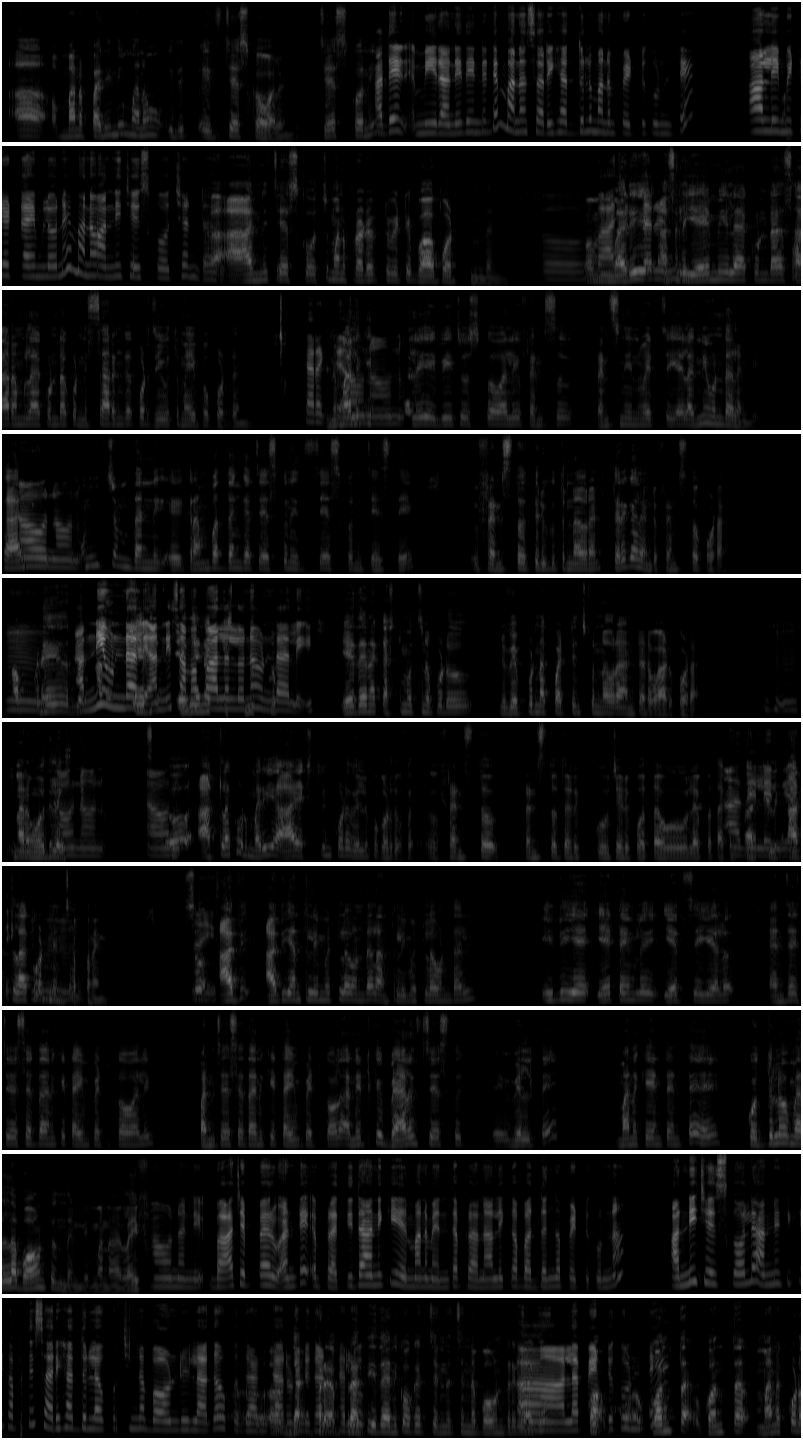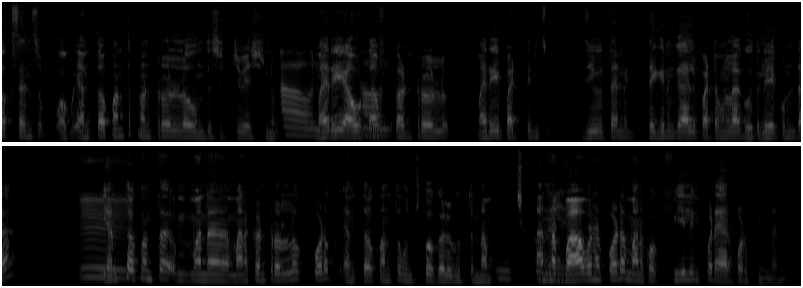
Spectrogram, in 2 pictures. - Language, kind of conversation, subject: Telugu, podcast, మీరు అభ్యాసానికి రోజువారీ అలవాట్లను ఎలా ఏర్పరచుకుంటారు?
- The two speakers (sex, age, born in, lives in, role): female, 30-34, India, India, host; male, 35-39, India, India, guest
- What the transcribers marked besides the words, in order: in English: "లిమిటెడ్ టైమ్‌లోనే"; in English: "ప్రొడక్టివిటీ"; laughing while speaking: "బా చెప్పారండి"; lip smack; in English: "కరెక్ట్"; in English: "ఫ్రెండ్స్‌ని ఇన్‌వైట్"; in English: "ఫ్రెండ్స్‌తో"; in English: "ఫ్రెండ్స్‌తో"; in English: "కరెక్ట్"; giggle; in English: "సో"; in English: "ఎక్‌స్ట్రీమ్"; in English: "ఫ్రెండ్స్‌తో"; "తిరగకు" said as "తడెక్కు"; in English: "నైస్"; in English: "సో"; in English: "లిమిట్‌లో"; horn; in English: "లిమిట్‌లో"; in English: "ఎంజాయ్"; in English: "బ్యాలెన్స్"; in English: "బౌండరీ"; in English: "బౌండరీ"; in English: "కంట్రోల్‌లో"; in English: "అవుట్ అఫ్ కంట్రోల్"; in English: "కంట్రోల్‌లో"; in English: "ఫీలింగ్"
